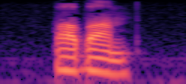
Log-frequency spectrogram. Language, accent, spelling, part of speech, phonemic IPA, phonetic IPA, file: Armenian, Eastern Armenian, բաբան, noun, /bɑˈbɑn/, [bɑbɑ́n], Hy-բաբան.ogg
- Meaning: 1. catapult 2. seesaw (a wooden beam supported midway by a rock on which children swing)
